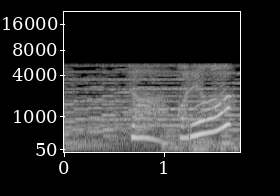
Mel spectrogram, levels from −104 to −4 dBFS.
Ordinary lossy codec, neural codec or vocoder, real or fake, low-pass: none; none; real; 5.4 kHz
